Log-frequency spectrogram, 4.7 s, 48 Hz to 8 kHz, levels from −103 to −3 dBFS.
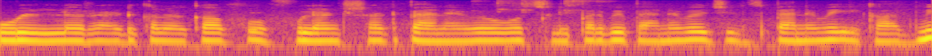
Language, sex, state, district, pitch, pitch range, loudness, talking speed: Hindi, female, Haryana, Rohtak, 205 Hz, 195-210 Hz, -19 LUFS, 270 wpm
